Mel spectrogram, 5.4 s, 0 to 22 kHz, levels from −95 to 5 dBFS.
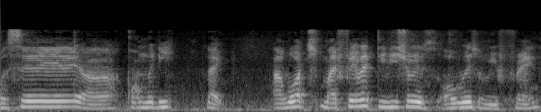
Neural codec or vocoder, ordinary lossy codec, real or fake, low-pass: codec, 16 kHz, 2 kbps, FunCodec, trained on Chinese and English, 25 frames a second; none; fake; 7.2 kHz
